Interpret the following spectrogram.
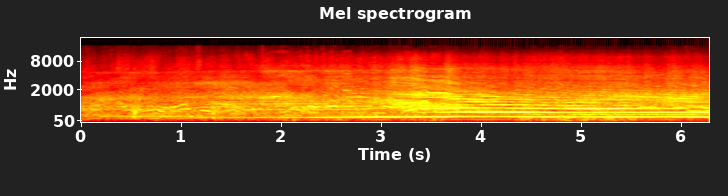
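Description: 3W two-stroke petrol engine of a large-scale RC Pitts Special biplane running at high throttle in flight. It grows louder over the first few seconds, and its pitch sinks slightly from about halfway through.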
